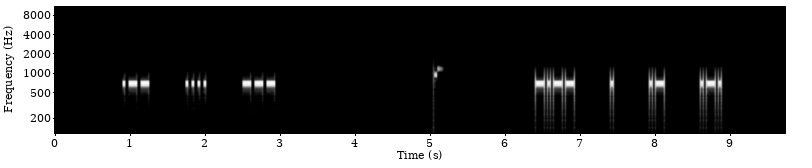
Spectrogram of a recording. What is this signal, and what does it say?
Morse code, heard as a keyed tone, about 30 wpm, spaced as for 14 wpm, 700 Hz. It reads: WHO YEAR
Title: 4x Character Spacing - Top 200 Words - 30wpm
